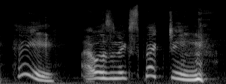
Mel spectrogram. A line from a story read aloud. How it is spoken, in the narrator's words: he says warmly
